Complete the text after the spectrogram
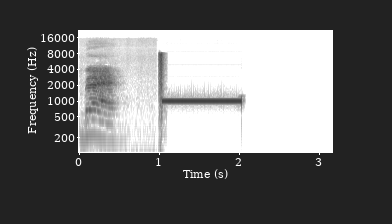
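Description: A steady high beep sounds.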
